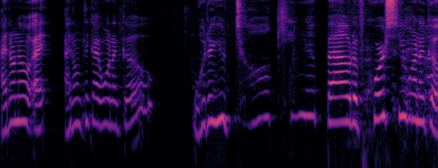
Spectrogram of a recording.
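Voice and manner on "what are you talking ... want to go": put-on pushy, overbearing mom voice. Acting out a mom talking to her child about prom: imitating a mom voice. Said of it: "do this for your mom voice".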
